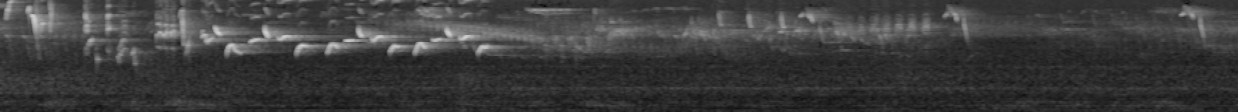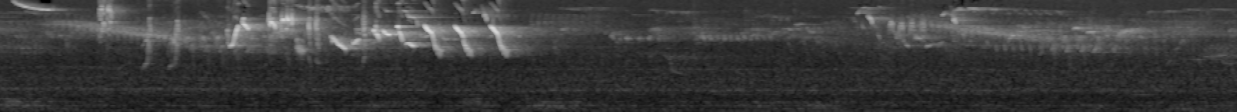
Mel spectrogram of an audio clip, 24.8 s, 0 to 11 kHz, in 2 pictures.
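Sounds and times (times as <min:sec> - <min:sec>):
Sylvia atricapilla Eurasian blackcap singing: 0:00.0 - 0:06.3, 0:12.6 - 0:17.6.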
